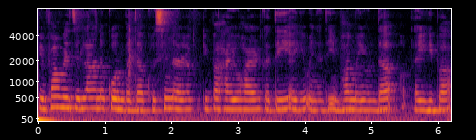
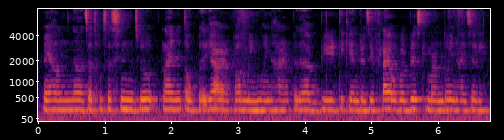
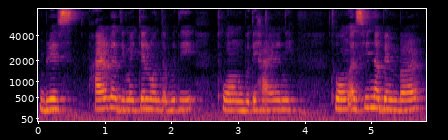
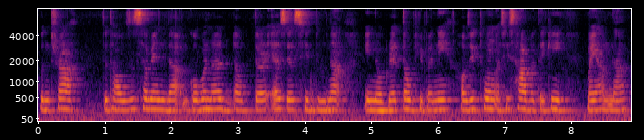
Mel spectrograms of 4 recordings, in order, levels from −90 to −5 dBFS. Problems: background sounds at intervals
